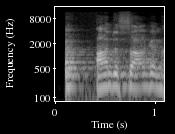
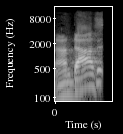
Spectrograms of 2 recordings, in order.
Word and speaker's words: Onondaga: Onondaga High School, class of 84? That's a common mispronunciation. Onondaga School. Onondaga High School.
